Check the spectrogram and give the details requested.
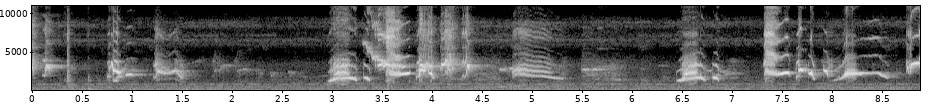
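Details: Black-breasted oriental magpie-robin singing to provoke another bird into excitement and tail-opening: scattered sharp notes, then bursts of harsh, scratchy chatter mixed with slurred whistles, separated by silent pauses of one to two seconds.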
